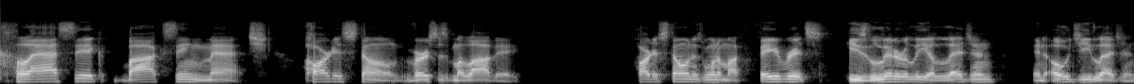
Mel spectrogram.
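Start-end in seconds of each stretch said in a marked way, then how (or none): 0.0-2.7 slightly slower, deliberate pace. Repeating the name of a boxing match for emphasis: a little slower. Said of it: "I'ma say it a little slower".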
